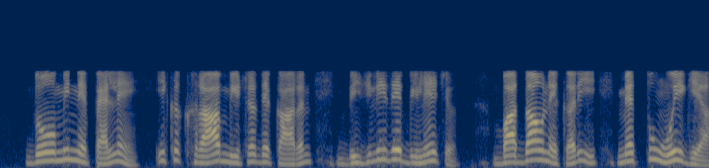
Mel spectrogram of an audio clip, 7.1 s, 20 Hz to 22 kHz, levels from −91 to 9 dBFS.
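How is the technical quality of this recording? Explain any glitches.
The recording is narrowband mobile speech with one glitch.

AMR rate drop, from 3.44 to 4.58 s: for a little over a second the speech turns rougher, buzzier and more synthetic, then returns to its earlier texture. The bandwidth stays the same and there is no gap. This is what happens when a weak radio link makes the network push the AMR codec to a lower mode and spend the freed bits on error protection. The sound fits a step down from 12.2 to 5.9 kbps. With fewer bits for each frame, the vocal-tract model gets fewer pulses to work with, which causes the coarser, artificial quality. Around this passage the AMR narrowband mobile codec caps everything at 4 kHz and leaves only light coding roughness.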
